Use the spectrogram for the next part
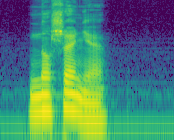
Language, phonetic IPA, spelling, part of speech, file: Polish, [nɔˈʃɛ̃ɲɛ], noszenie, noun, Pl-noszenie.ogg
